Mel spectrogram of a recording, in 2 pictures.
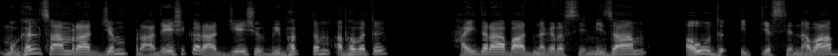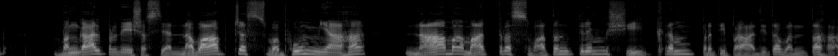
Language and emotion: Sanskrit, neutral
